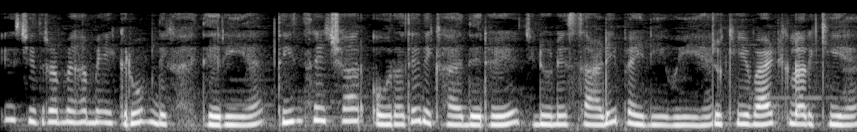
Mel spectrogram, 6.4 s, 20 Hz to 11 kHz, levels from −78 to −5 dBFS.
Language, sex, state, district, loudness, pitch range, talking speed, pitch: Hindi, female, Bihar, Jamui, -14 LUFS, 215-275 Hz, 270 wpm, 230 Hz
